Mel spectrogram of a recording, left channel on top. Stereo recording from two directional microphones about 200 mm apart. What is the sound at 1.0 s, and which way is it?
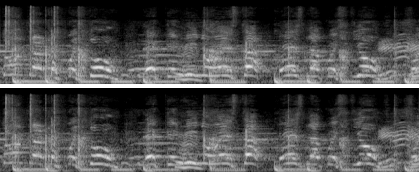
Speech, 5° left (ahead or behind).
